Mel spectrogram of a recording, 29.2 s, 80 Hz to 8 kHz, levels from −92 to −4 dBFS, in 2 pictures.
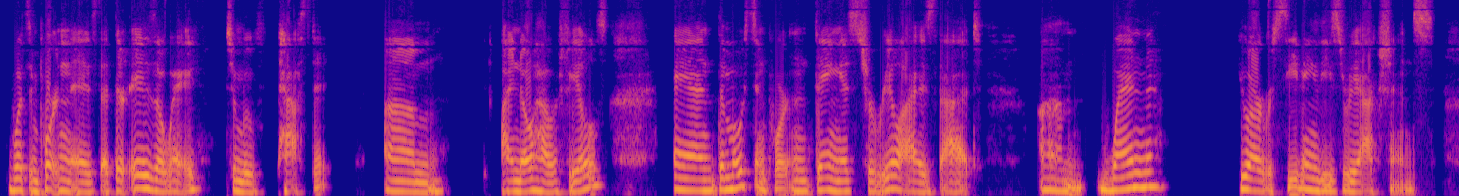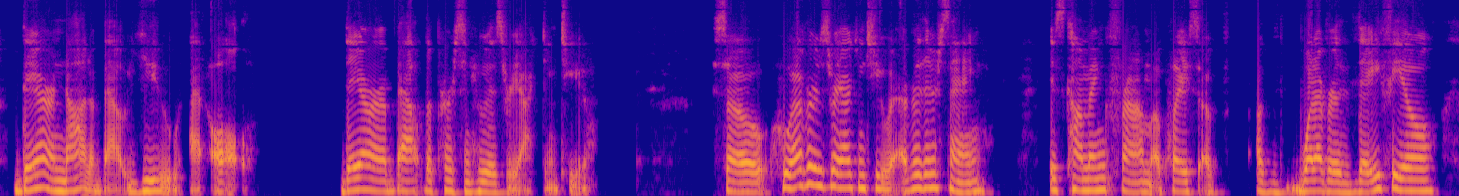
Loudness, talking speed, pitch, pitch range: -28 LUFS, 145 wpm, 165 Hz, 150-190 Hz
